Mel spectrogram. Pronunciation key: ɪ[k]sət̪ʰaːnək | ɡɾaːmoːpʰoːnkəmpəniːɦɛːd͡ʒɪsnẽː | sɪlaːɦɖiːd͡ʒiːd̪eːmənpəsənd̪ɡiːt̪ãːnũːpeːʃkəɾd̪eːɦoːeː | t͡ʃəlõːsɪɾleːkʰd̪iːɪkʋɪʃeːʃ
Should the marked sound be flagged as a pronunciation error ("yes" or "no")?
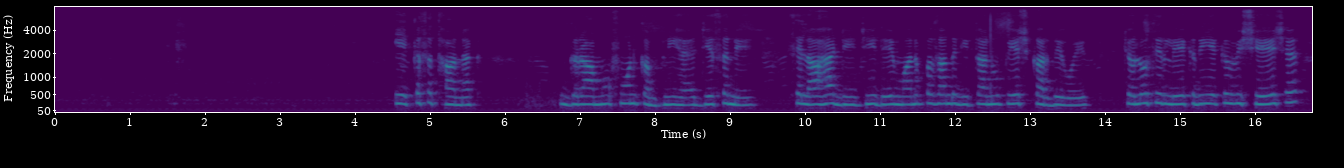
no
